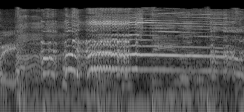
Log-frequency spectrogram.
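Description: A rooster crowing: one long held call that slides slightly down in pitch toward the end, over a music bed.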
